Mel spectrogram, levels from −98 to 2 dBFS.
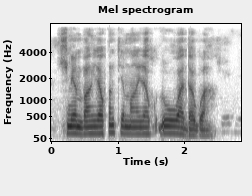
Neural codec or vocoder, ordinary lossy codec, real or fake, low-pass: codec, 16 kHz, 4 kbps, X-Codec, HuBERT features, trained on balanced general audio; AAC, 32 kbps; fake; 7.2 kHz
